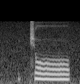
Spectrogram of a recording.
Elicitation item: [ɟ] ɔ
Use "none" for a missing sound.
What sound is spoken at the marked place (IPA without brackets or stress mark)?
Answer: c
